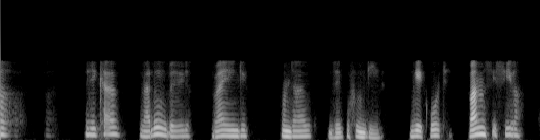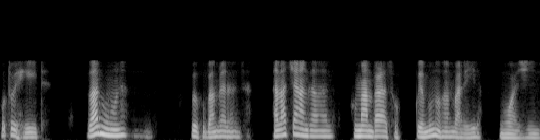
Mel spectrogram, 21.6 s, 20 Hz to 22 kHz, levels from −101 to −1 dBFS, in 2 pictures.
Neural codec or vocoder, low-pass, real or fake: codec, 16 kHz, about 1 kbps, DyCAST, with the encoder's durations; 3.6 kHz; fake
